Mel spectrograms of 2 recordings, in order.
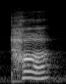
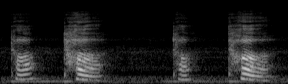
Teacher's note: ta is made in the same place in the mouth as da but it has an aspiration it has a breath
